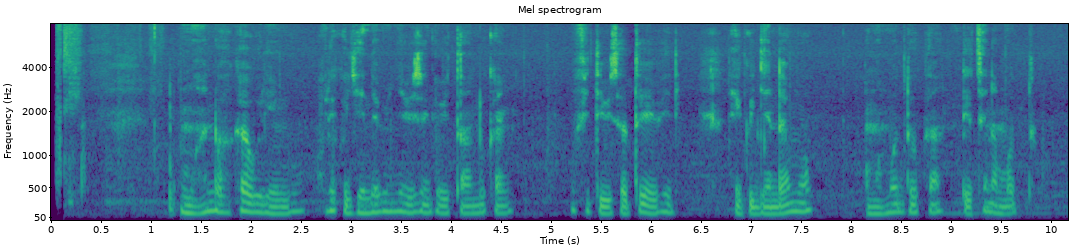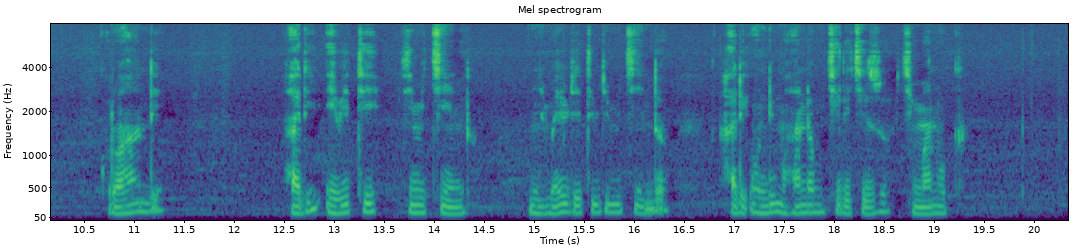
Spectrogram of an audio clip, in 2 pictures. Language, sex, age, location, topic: Kinyarwanda, male, 18-24, Kigali, government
